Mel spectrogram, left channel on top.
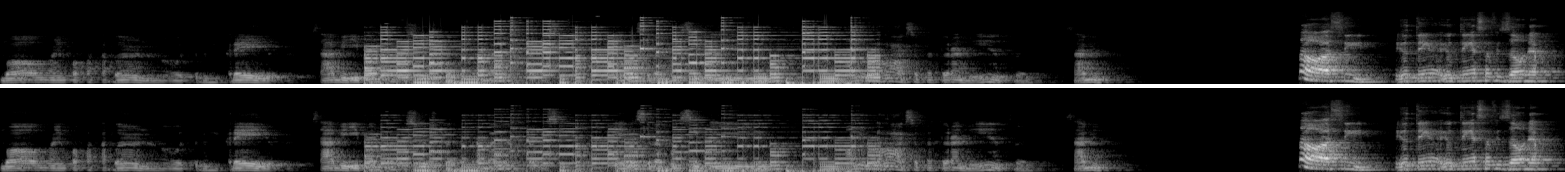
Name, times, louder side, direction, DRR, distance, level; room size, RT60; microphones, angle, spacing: voice 1, 0.0-2.8 3.2-5.7 6.1-7.7 8.4-10.3 10.7-11.0, right 1 dB, 30° right, 5 dB, 1.0 m, -33 dB
sound 1, 3.6-8.8, left 6 dB, 80° left, 0.5 m, -24 dB
voice 2, 13.0-13.7 14.0-15.4, equal, 5° right, 2 dB, 1.9 m, -21 dB
20.0 x 13.0 x 2.2 m, 0.79 s
head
